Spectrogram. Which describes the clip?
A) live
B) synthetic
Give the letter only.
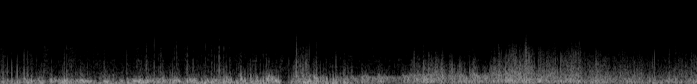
B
